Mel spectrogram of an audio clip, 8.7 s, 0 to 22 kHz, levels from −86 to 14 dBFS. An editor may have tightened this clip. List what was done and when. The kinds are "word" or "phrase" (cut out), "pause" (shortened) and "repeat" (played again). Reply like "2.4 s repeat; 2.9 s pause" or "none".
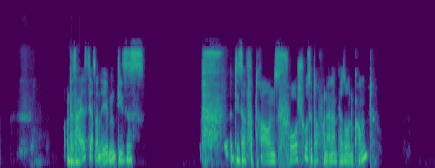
1.9 s phrase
